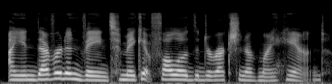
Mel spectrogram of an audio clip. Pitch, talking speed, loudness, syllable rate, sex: 210 Hz, 235 wpm, -17 LUFS, 6.1 syllables/s, female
